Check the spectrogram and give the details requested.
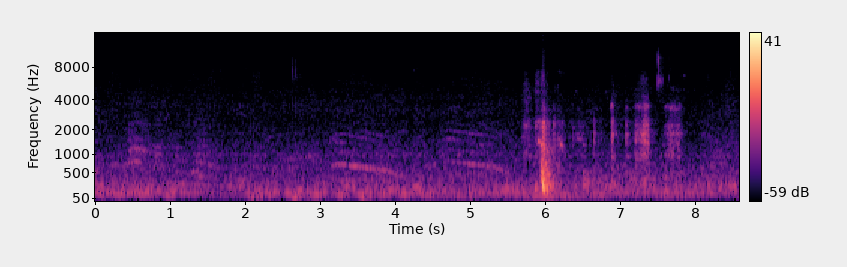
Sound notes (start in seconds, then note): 5.6 chanting; 7.3 chuckles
